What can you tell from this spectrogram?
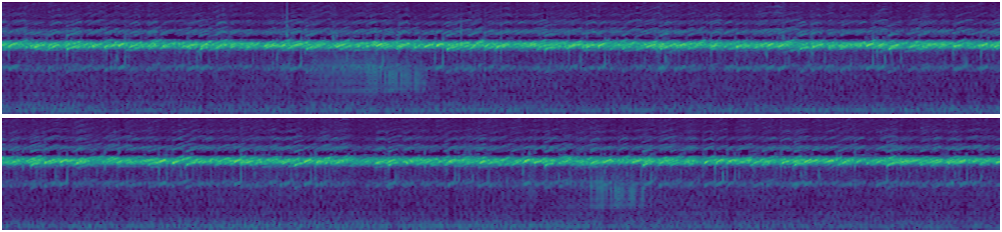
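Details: A frog pond at night early in the year, packed with spring peepers: relentless high-pitched peeping blends into a constant shrill drone, and two short lower, rougher calls break in near four and sixteen seconds.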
